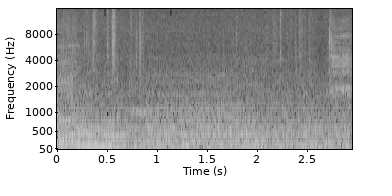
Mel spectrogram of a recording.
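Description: Ford B-Max hatchback pulling away under acceleration, a steady low engine drone with road and tyre rumble heard from inside the cabin, continuous and fairly loud throughout.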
